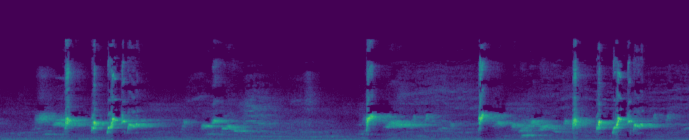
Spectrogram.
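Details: A caged red-whiskered bulbul sings at dawn, its voice being trained: bursts of rich whistled warbles marked by crisp accented notes, split by short pauses, with a low dip in the last phrase.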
